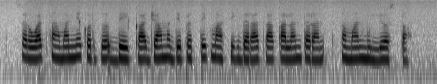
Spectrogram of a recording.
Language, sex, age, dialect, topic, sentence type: Marathi, female, 18-24, Southern Konkan, banking, statement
